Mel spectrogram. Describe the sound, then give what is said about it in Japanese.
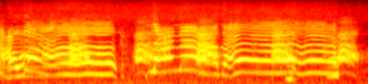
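A shrill, warbling voice sings a song about the river badly off-key, holding a leaf as a microphone, so strained it sounds like shrieking. Three loud, sustained phrases are separated by short breaths. “それは歌なのもちのろんやえてっきり尻尾を踏まれて悲鳴でもあげたのかと思ったカノンさん率直に言ってあなたの歌はとても下手よ”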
